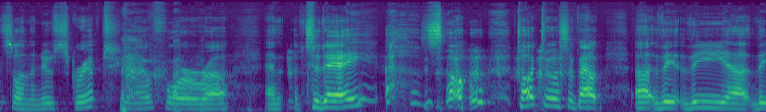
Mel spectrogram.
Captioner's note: laughs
